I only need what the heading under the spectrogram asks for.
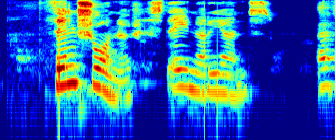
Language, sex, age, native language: Icelandic, female, 10, Icelandic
